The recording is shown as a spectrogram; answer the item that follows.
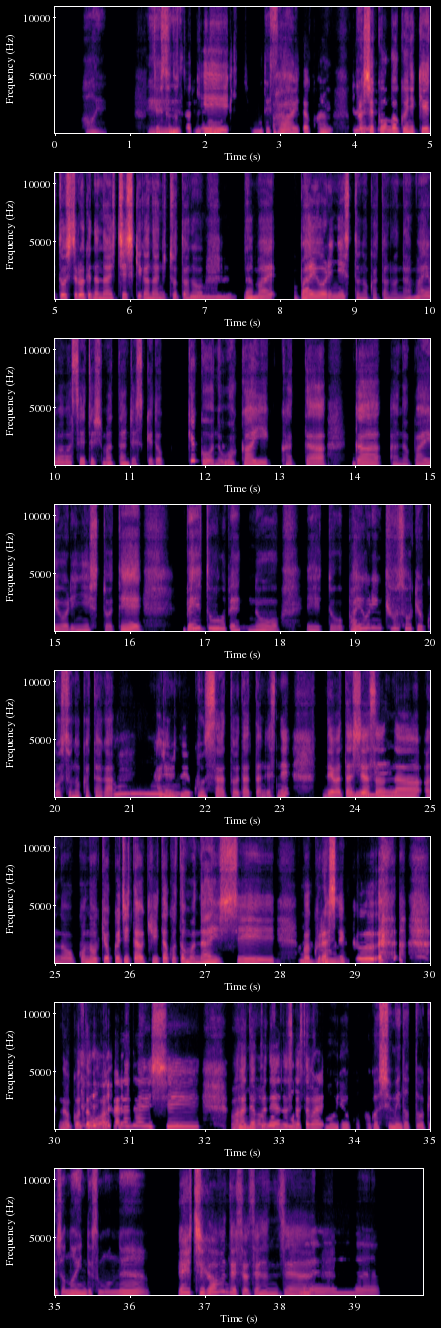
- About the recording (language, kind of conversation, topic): Japanese, podcast, 聴くと自然に涙が出る曲はありますか？
- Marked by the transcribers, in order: laugh; laugh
